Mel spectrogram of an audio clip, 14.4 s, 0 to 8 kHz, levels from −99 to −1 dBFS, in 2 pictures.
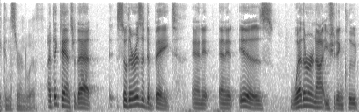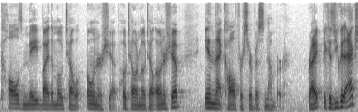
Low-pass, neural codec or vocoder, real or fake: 7.2 kHz; none; real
